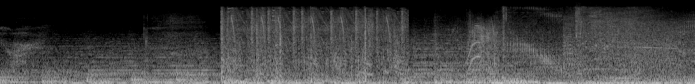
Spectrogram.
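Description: Sharp bursts of movie gunfire aimed at a shut-off valve, a sudden loud crack followed by repeated impacts and clattering over a dense film soundtrack with rumbling music.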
